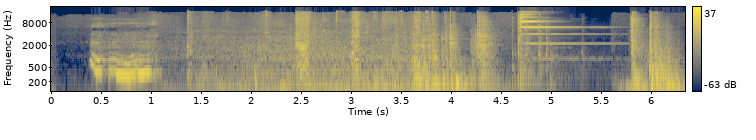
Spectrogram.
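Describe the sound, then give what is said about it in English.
A dog gives a brief, high, wavering whimper at the start, then a run of dull thumps and door-like knocks with clattering movement follows, ending in a burst of low rumble. “Can you get some milk and take the dog with you?”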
